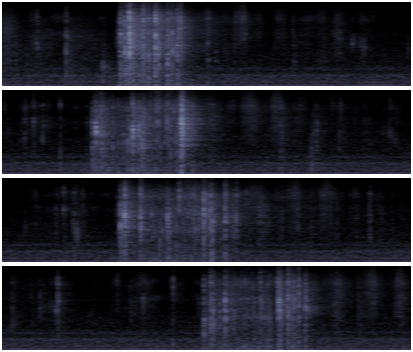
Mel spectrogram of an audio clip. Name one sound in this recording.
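Playing cards are shuffled in brief riffles.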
